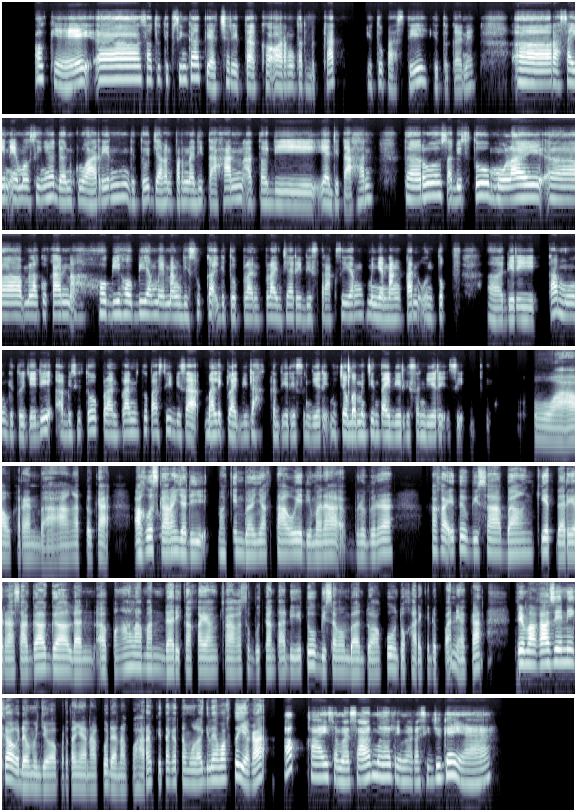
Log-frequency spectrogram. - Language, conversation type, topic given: Indonesian, podcast, Kebiasaan kecil apa yang paling membantu Anda bangkit setelah mengalami kegagalan?
- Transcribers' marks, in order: tapping; other background noise; unintelligible speech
